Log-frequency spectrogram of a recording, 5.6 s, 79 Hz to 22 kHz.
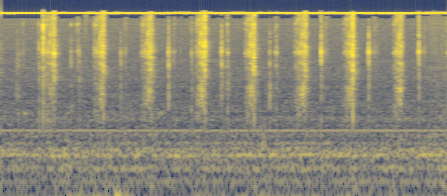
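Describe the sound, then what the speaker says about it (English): A knife blade is drawn across a corundum stone held in a 3D-printed holder with a 20-degree ramp, producing a steady series of about a dozen close, rhythmic scraping strokes, each a short gritty rasp, with no talking. "you can sharpen the knife."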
